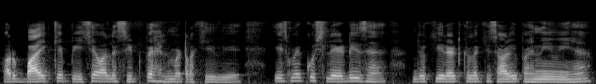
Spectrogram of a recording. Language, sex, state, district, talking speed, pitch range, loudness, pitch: Hindi, male, Jharkhand, Ranchi, 220 wpm, 125-140 Hz, -24 LUFS, 135 Hz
